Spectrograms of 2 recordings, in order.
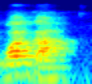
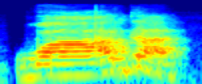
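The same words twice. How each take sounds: First: The vowel sound is cut short. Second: The vowel sound is held long. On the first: The speaker calls it wrong. "You can't say waga" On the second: The speaker calls it right. "That's long"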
